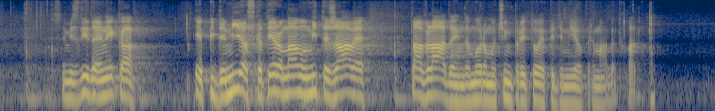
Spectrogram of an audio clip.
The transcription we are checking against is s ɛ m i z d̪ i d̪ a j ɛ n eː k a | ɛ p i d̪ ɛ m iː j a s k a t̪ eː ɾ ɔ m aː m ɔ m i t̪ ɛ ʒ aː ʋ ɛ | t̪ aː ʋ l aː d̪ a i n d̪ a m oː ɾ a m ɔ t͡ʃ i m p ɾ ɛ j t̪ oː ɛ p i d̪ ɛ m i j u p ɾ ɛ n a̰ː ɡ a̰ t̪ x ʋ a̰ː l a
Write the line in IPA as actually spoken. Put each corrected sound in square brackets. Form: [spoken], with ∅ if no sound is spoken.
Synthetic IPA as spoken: s ɛ m i z d̪ i d̪ a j ɛ n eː k a | ɛ p i d̪ ɛ m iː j a s k a t̪ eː ɾ ɔ m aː m ɔ m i t̪ ɛ ʒ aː ʋ ɛ | t̪ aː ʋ l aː d̪ a i n d̪ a m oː ɾ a m ɔ t͡ʃ i m p ɾ ɛ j t̪ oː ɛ p i d̪ ɛ m i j [ɔ] p ɾ ɛ [m] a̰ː ɡ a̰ t̪ x ʋ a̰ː l a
